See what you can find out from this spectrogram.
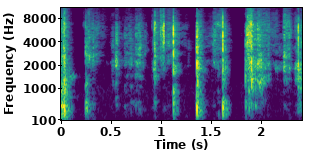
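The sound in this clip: Thick cards are shuffled by hand in many short, quiet, papery scraping bursts with an uneven rhythm and brief gaps between them, with no talk.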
